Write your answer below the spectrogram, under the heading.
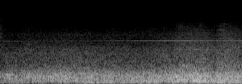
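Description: A train departing a station in eastern Poland, boarded by refugees from the war in Ukraine: a steady low rumble of rolling rail cars that swells slightly louder toward the end, with no voices.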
